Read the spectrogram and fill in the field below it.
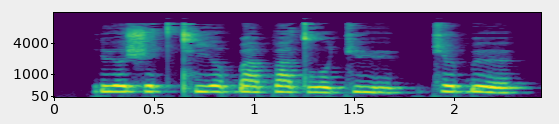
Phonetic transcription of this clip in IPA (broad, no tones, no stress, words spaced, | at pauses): ɾyə̯ʃetcʰiə̯ ɓapat wocy | cøɓø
